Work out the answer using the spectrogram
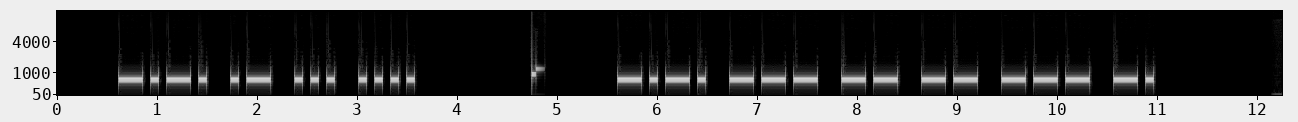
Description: Morse code, heard as a keyed tone, about 15 wpm, 700 Hz. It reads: CASH COMMON
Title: Sentences from Top 700 Words - New Word Drill - 15wpm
